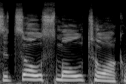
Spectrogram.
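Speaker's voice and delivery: usual speaking voice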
